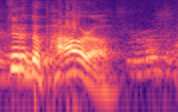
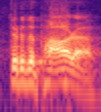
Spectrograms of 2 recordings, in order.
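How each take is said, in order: First: "Through the power of" drawn out, higher; slow, careful "Through the power of"; slow model phrase. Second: "Through the power of" in one quick go; brisk, linked "Through the power of"; quick, run together. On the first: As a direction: stretch "Through the power of" slowly. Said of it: "여기 한 번에 빨리 읽어봐". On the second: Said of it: "자, 여기 한 번에 빨리 읽어봐". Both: Shown as a demonstration.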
